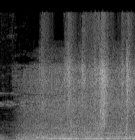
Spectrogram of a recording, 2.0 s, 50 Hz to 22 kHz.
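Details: MMA-250 inverter welding machine after repair, final test on a 10 A breaker: a soft whir rises and settles into a steady fan hum after switch-on, with no buzzing or tripping; the welder powers up normally.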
